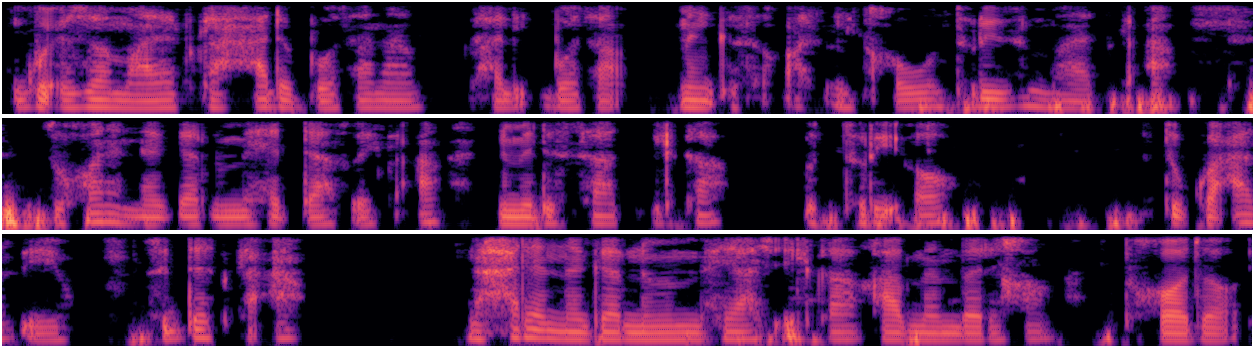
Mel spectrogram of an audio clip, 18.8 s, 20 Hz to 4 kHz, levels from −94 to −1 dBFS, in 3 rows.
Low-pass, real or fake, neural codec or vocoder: 3.6 kHz; real; none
